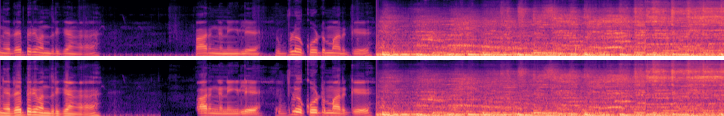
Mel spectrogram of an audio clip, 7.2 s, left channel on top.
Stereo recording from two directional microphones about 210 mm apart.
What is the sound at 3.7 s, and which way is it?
Music, 5° left (ahead or behind).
